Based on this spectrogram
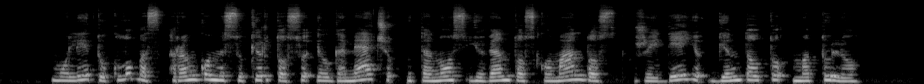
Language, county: Lithuanian, Marijampolė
